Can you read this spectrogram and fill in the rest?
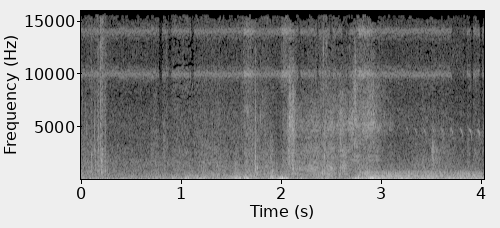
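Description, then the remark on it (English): A car engine cranks and settles into a low, steady rumble, fairly quiet, with a few scattered clicks and knocks over it and no one talking. “See if you guys can get the car running.”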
